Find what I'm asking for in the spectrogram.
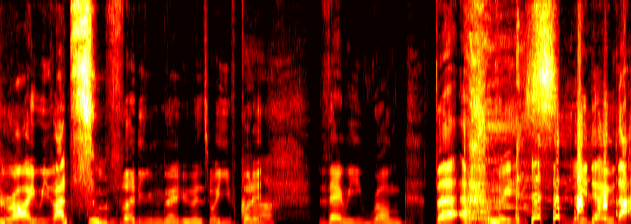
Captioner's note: all laugh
